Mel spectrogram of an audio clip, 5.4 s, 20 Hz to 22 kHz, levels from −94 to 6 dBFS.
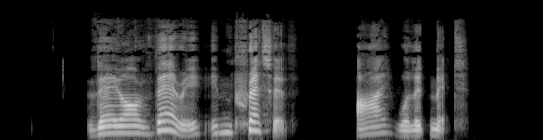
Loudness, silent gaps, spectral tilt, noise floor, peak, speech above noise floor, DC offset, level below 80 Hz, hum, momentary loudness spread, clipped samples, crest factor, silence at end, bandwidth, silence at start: -21 LUFS; 3.02-3.42 s; -4 dB/octave; under -90 dBFS; 0 dBFS; over 69 dB; under 0.1%; -64 dBFS; none; 13 LU; under 0.1%; 22 dB; 0.8 s; 14 kHz; 0.9 s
